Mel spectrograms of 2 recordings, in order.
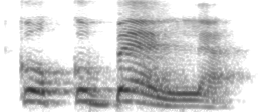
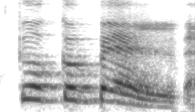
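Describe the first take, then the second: First: Said in the usual way. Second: Higher, louder, lilting Coco Bella like Italian men calling out; sing-song Italian men calling. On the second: Retold or imitated. Retelling what Italian men called her, lilting and higher. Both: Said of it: "they were calling me Coco Bella".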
